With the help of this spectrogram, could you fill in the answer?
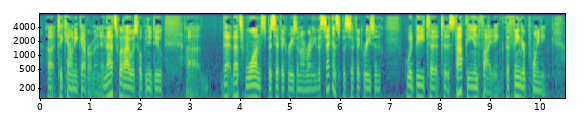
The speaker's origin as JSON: {"language": "English", "region": "Arizona", "country": "United States", "tie": "born or raised there", "said": "As someone who's born and raised in Arizona, you have a total appreciation for all that Arizona has to offer."}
